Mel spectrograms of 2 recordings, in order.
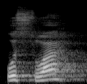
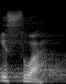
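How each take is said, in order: First: The word begins with a 'u' vowel. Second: The word begins with an 'i' vowel. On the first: "Kalau u itu domun" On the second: "Iswah itu kan menggunakan kasroh"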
